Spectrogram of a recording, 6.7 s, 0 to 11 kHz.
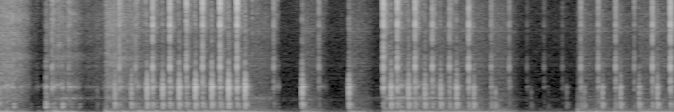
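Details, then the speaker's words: Ducky One 2 Mini keyboard with silent switches being relubed: rapid keypresses each give a sharp, dry tick where the switch should sound muffled. Owner suspects more lube is still needed. "Nope. Still getting that ticking sound like you can hear it. So, we do need more lube in there."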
